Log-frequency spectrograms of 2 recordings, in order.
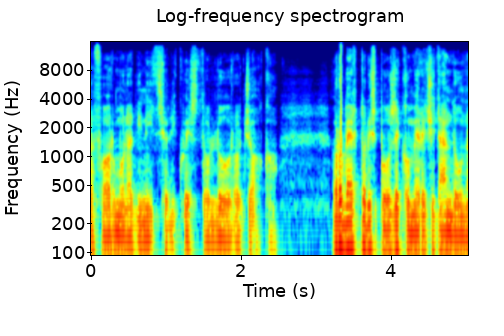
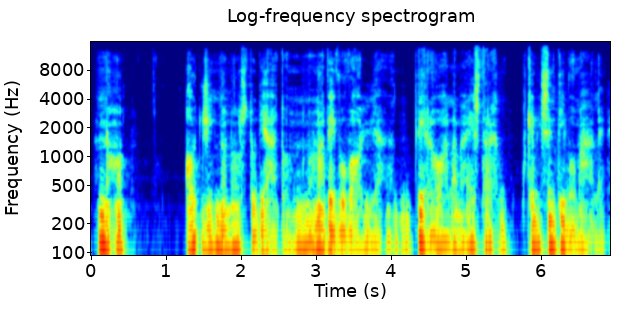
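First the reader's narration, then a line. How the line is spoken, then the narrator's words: Whispered reply. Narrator (Italian): Sussurrando anche lui rispose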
